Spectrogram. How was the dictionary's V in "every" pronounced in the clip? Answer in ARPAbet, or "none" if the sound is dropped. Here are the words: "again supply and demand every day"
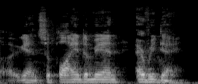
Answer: V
